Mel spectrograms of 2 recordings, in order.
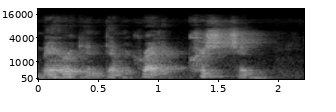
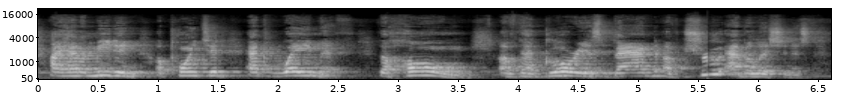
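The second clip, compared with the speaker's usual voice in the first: ordinary talk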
